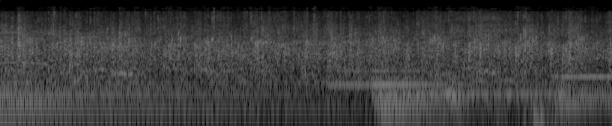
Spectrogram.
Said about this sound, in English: Let's give the Lord a hand clap of praise for the man of God and his family.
